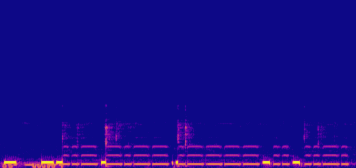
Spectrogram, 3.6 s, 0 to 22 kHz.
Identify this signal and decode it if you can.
Morse code, heard as a keyed tone, about 26 wpm, 1700 Hz, with radio noise. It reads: UY1IF
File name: attachments / EF8RandIR4XQSO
